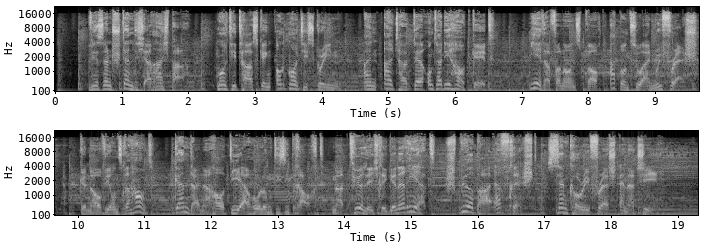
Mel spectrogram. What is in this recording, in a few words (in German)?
werbung energetisch maskulin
